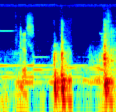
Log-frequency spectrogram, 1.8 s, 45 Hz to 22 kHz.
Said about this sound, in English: And roll me a D10, Bill.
